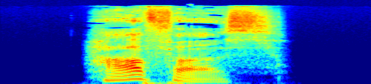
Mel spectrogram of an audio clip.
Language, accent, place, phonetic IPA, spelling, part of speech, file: German, Germany, Berlin, [ˈhaːfɐs], Hafers, noun, De-Hafers.ogg
- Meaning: genitive singular of Hafer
